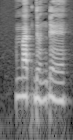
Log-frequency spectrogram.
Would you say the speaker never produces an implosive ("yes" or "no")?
no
